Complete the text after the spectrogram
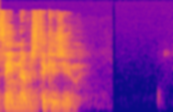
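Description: A young man speaks tensely up close.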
